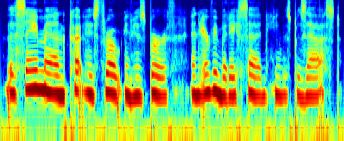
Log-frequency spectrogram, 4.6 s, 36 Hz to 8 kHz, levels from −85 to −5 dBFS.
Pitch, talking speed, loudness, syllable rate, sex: 220 Hz, 195 wpm, -14 LUFS, 5.0 syllables/s, female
